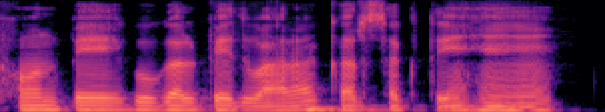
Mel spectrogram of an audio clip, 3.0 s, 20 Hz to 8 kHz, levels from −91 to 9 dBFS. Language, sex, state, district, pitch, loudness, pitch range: Hindi, male, Bihar, Jahanabad, 100 Hz, -21 LUFS, 95-105 Hz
